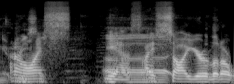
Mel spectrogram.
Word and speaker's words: Reese's: Valentine's Day comic book couples if you had pronounced it Reese's I would not have given you any candy for the rest of your life so thank you for pronouncing it Reese yes I saw your little rant about Reese's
